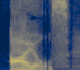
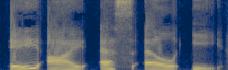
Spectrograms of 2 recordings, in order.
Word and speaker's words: aisle: They are called aisles. A I S L E. Aisle. Be careful, the S is silent. You say aisle, not isle. Aisle. The S is silent, like the word island.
